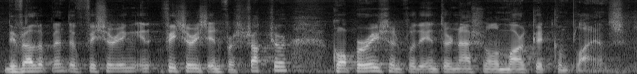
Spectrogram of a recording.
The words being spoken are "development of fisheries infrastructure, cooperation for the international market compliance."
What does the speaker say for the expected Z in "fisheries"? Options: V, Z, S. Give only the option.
S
